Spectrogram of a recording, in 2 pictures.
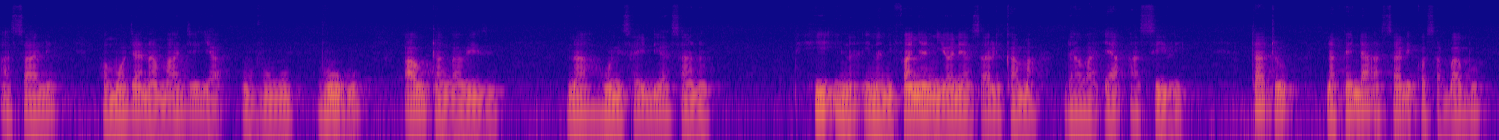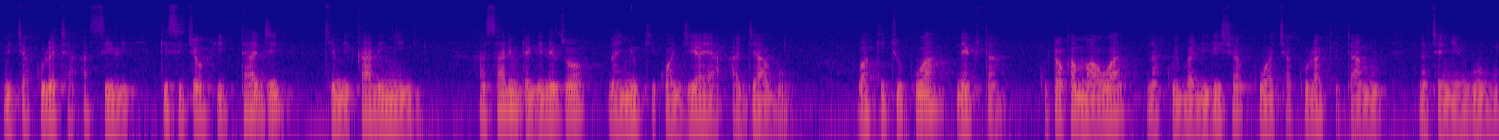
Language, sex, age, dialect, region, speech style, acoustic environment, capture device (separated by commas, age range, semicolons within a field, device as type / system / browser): Swahili, male, 18-24, Kenya - Mombasa, Kenya, focused, silence, mobile / Linux / Chrome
